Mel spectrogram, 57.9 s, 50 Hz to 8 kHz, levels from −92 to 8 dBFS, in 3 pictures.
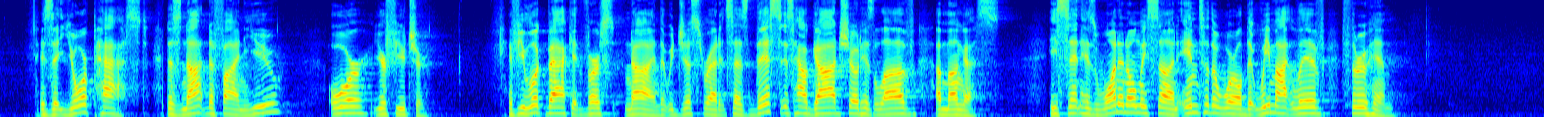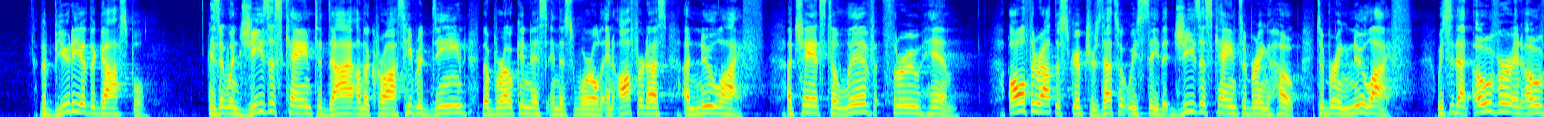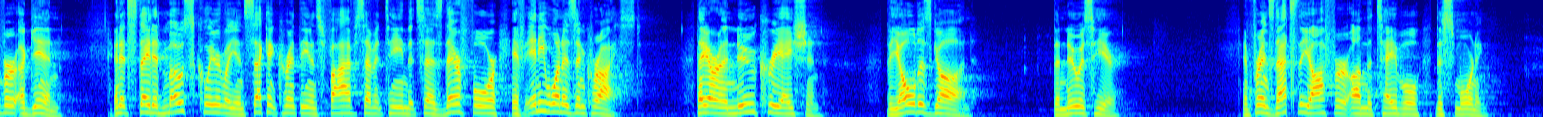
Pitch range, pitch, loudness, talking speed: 135-170 Hz, 150 Hz, -25 LUFS, 155 wpm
